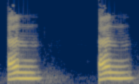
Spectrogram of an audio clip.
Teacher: أن كيف خرجت هذه النون الساكنة؟ خرجت بقرع طرف اللسان لما يحاذيه من غار الحنك الأعلى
